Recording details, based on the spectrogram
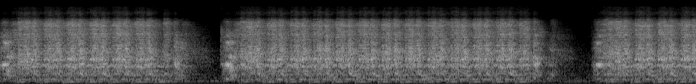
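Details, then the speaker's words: Yamaha Mio J scooter that won't start: starter cranks the engine in steady bursts with short pauses but it never catches; compression ruled out. "Oke kita akan membahas ini Mio J mogok teman-teman ya ini distart nggak mau nyala"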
